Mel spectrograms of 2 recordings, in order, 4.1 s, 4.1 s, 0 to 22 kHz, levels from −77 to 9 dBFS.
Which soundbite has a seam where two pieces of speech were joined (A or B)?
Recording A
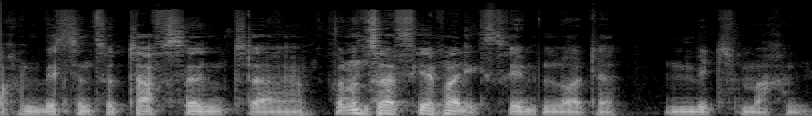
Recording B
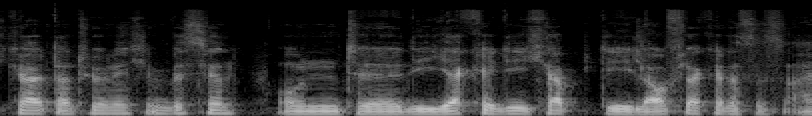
A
